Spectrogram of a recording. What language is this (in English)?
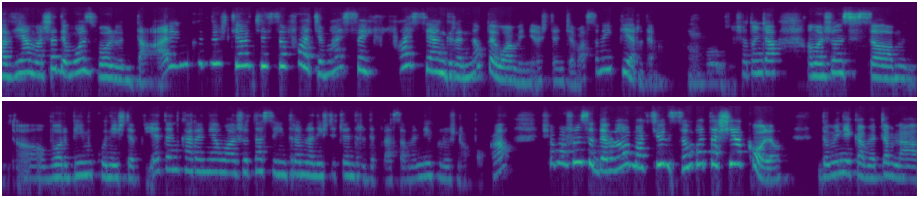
Romanian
